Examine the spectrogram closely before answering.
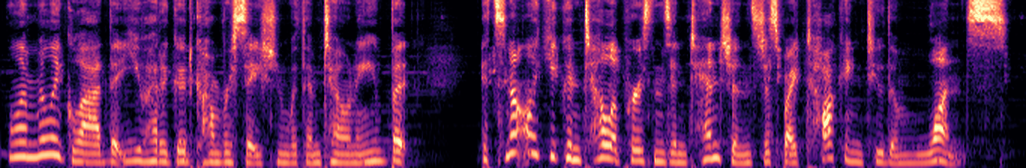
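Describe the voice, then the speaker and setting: A woman's voice: on the low side, lively intonation, fast, faint music behind, natural voice. A woman playing a caring, cautious and practical wife, fussing conversationally in an audio drama. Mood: worried, insistent.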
